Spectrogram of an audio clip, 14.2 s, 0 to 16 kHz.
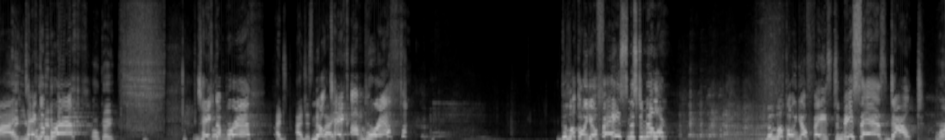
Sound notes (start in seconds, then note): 1.8 inhaling deeply; 10.3 audience laughing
